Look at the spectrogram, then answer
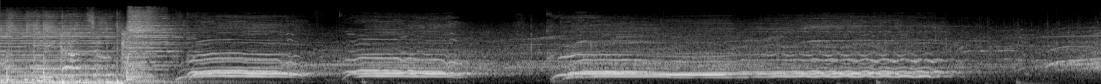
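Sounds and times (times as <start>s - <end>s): voices singing close harmony: 0.0s - 9.9s.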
